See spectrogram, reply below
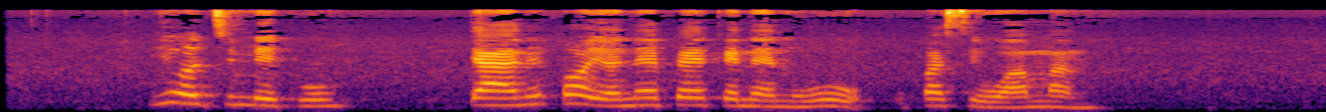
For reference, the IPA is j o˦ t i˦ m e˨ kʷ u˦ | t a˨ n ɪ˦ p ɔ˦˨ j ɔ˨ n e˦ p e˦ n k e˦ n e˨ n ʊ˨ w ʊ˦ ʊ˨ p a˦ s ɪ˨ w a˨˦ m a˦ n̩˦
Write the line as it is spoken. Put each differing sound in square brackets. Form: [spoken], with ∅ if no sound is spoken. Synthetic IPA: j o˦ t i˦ m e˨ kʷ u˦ | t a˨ n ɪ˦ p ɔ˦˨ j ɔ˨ n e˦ p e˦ [∅] k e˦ n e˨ n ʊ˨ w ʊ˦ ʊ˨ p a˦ s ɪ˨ w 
